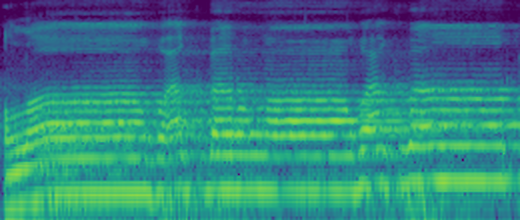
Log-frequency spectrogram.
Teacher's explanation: itu salah tuh barnya dipanjangkan. Ah, itu patah itu maknanya berubah.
